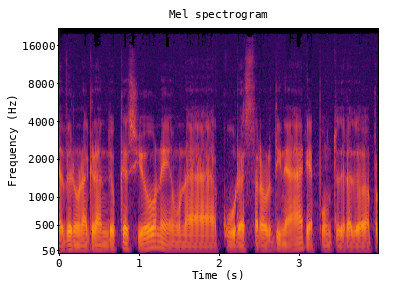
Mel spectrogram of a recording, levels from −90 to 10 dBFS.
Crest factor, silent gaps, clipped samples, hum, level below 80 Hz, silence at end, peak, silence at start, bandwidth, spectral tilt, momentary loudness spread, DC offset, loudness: 16 dB; none; under 0.1%; none; -44 dBFS; 0 s; 0 dBFS; 0 s; over 20 kHz; -5 dB/octave; 4 LU; under 0.1%; -17 LUFS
